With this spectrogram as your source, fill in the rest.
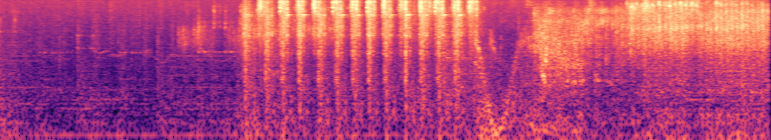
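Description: Rapid enemy gunfire in the futuristic sci-fi shooter Warframe, loud bursts of repeated shots crackling in quick succession that intensify midway and continue nearly throughout, with no talking.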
